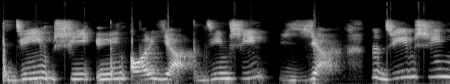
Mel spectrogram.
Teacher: जब हम जबान के दरमियानी हिस्से को तालू के दरमियानी हिस्से से लगाते हैं तब जीम की आवाज निकलती है। जबान का दरमियानी तालू के दरमियानी हिस्से को टच कर कर हर्फ जीम अदा होता है।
